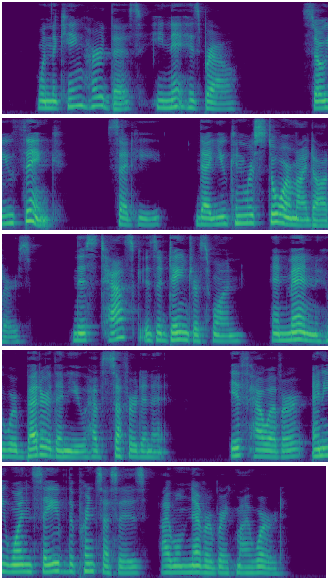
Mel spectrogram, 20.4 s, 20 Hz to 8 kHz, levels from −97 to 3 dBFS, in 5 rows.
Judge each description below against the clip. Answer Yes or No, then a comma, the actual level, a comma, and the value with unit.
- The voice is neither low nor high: Yes, medium, 175 Hz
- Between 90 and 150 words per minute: Yes, average, 145 wpm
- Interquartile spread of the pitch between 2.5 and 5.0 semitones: Yes, average, 3.0 semitones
